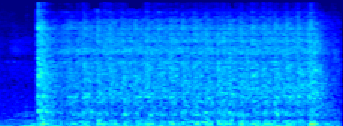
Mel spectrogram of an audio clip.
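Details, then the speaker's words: Engine-management training engine with the fuel pump actuator deliberately disconnected as a fault: starter churns steadily for about four seconds but the engine never fires, cranks without starting because no fuel is supplied. "kita starter tidak hidup karena memang halnya kita profil"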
